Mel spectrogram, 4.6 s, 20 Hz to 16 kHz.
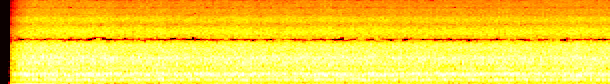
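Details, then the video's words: Honey bee swarm moving from an old to a new hive around a home in NE Portland, 2018: a dense, steady, continuous hum of many bees, strongest in low-middle tones, unbroken for the whole stretch. "Honey Bee Swarm in NE Portland 2018"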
